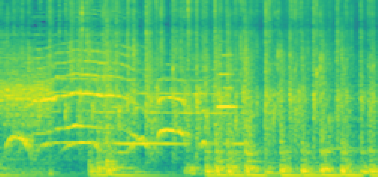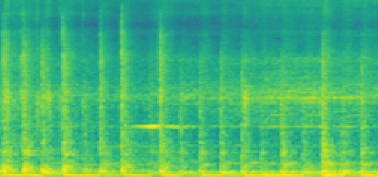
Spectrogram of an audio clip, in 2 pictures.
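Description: Live rock band playing electric guitars and a drum kit: guitar notes bend and slide in the first few seconds, then the drums and bass come in hard about three seconds in and keep a fast, steady beat.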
